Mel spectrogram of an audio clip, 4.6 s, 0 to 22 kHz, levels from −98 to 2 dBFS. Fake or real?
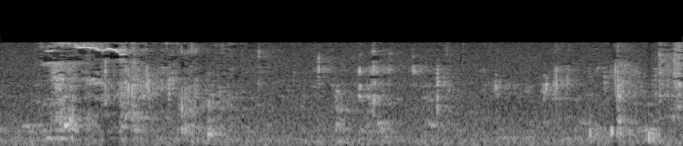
real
